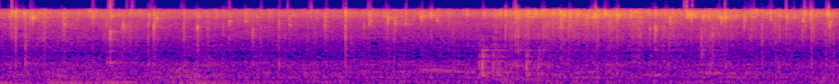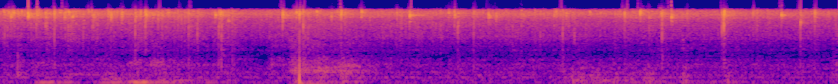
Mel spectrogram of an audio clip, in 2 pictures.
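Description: Chopped garlic pieces frying in mustard oil, a steady close sizzle and crackle that rises and falls with occasional stirring sounds, and no talking over it.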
